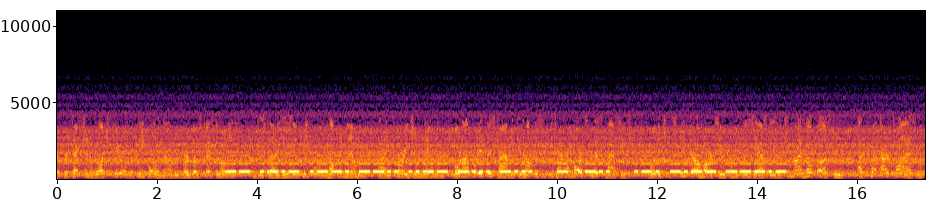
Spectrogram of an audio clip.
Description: Morse code (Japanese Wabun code), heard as a keyed tone, machine-sent, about 17 wpm, 520 Hz, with radio static and room echo. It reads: ヨロツフノハハ ムカ ナケス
